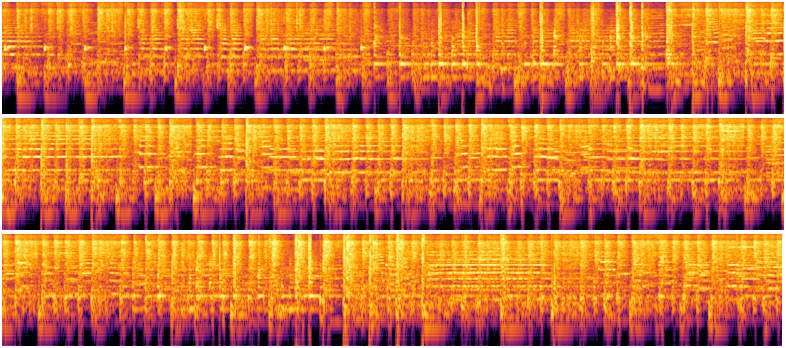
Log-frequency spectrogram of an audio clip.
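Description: A brass band with drums playing lively, steady dance music, with brass melody lines over a regular bass-drum beat.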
